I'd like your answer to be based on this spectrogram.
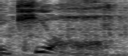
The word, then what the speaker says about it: Keough: It's pronounced Riley Keough. Like Van Gogh.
